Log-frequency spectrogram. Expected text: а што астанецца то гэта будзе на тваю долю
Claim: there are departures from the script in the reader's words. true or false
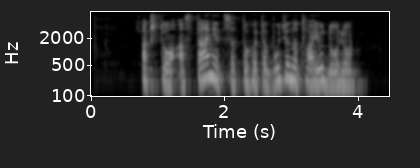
false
